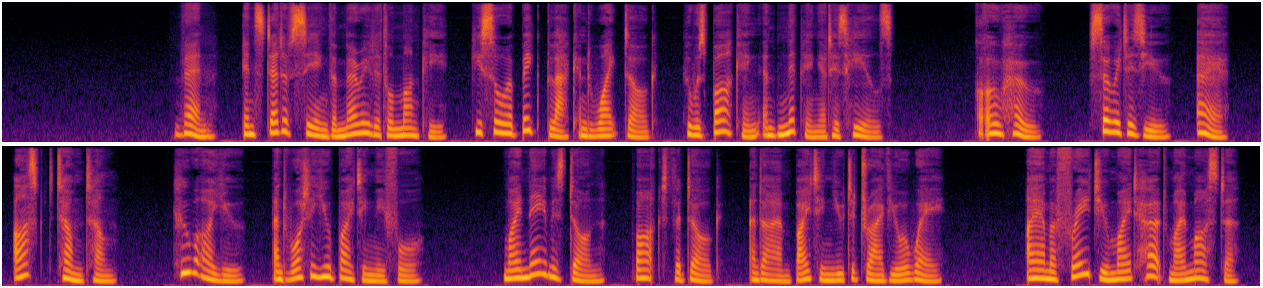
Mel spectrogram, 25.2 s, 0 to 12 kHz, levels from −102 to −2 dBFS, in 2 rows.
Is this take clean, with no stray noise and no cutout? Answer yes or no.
yes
